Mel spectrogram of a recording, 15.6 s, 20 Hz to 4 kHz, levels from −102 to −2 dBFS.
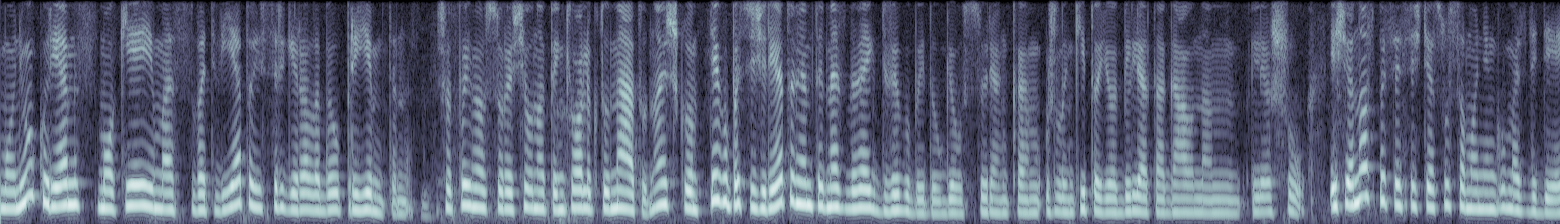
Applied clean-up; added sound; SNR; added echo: none; none; none; none.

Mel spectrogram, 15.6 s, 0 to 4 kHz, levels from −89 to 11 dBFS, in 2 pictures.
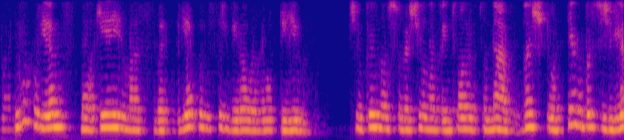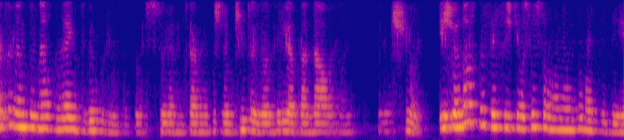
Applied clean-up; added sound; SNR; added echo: neural mask model DeepFilterNet 3.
